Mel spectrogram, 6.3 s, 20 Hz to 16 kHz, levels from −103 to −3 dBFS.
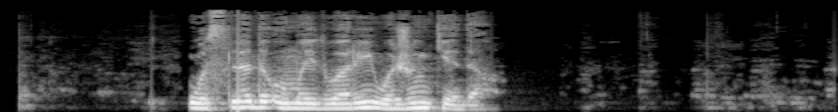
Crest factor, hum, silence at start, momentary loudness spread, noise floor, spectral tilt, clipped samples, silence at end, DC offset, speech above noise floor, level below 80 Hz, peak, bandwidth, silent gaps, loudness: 16 dB; none; 1.4 s; 7 LU; -80 dBFS; -7 dB/octave; under 0.1%; 2.6 s; under 0.1%; 68 dB; -46 dBFS; 0 dBFS; 11.5 kHz; none; -13 LUFS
